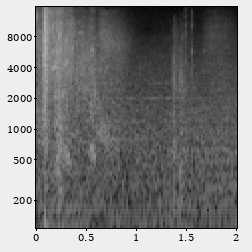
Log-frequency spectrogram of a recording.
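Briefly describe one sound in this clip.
Wind rushes past during a fast fall through the air.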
